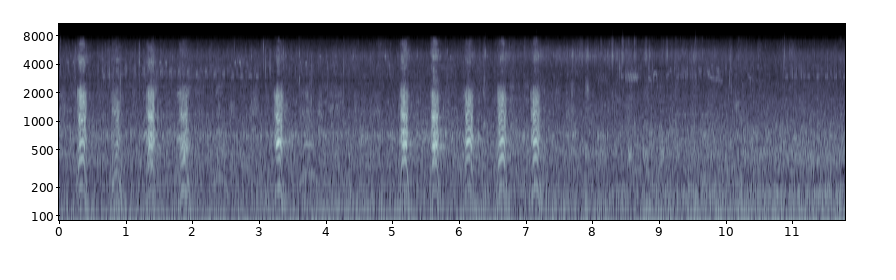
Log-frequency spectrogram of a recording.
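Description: A dog barking in short barks about half a second apart: four in quick succession, a single bark, then a run of five more, the last about seven seconds in.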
